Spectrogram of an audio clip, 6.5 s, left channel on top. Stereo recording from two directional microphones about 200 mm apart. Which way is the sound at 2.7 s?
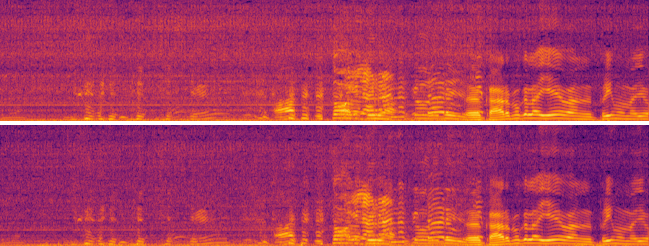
25° left (ahead or behind).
